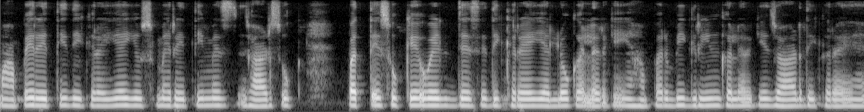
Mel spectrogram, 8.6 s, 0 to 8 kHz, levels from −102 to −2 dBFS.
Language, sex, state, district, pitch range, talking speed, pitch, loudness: Hindi, female, Bihar, Vaishali, 175-185 Hz, 230 wpm, 180 Hz, -20 LUFS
